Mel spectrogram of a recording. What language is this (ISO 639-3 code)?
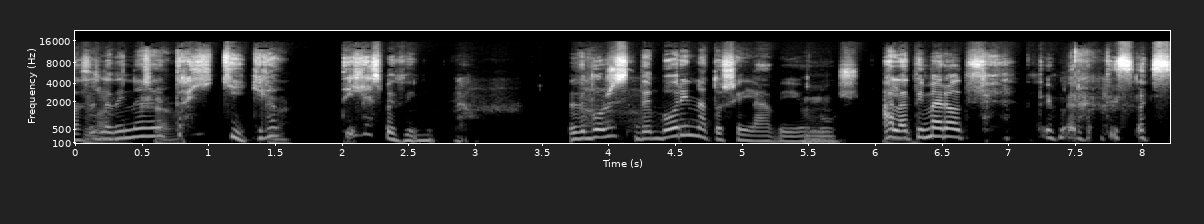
ell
